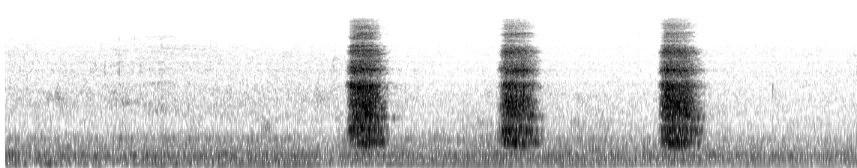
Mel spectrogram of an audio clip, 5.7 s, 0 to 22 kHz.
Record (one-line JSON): {"exhalation_length": "5.7 s", "exhalation_amplitude": 6051, "exhalation_signal_mean_std_ratio": 0.4, "survey_phase": "beta (2021-08-13 to 2022-03-07)", "age": "45-64", "gender": "Female", "wearing_mask": "No", "symptom_none": true, "smoker_status": "Ex-smoker", "respiratory_condition_asthma": true, "respiratory_condition_other": true, "recruitment_source": "REACT", "submission_delay": "1 day", "covid_test_result": "Negative", "covid_test_method": "RT-qPCR", "influenza_a_test_result": "Negative", "influenza_b_test_result": "Negative"}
